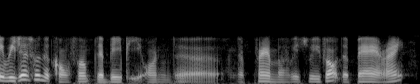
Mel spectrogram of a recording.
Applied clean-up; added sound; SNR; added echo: neural separator model SepFormer WHAM!.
